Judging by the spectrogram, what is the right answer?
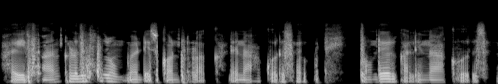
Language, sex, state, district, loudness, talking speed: Kannada, male, Karnataka, Gulbarga, -18 LUFS, 155 wpm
